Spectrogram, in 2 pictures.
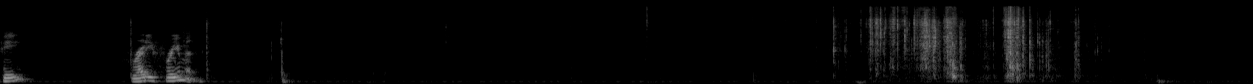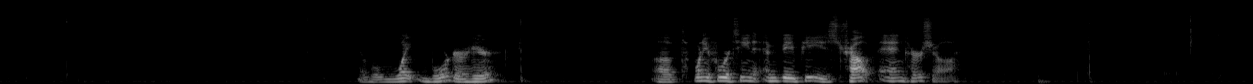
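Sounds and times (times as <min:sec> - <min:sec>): card pack wrapper tearing: 0:07.9 - 0:11.2.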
